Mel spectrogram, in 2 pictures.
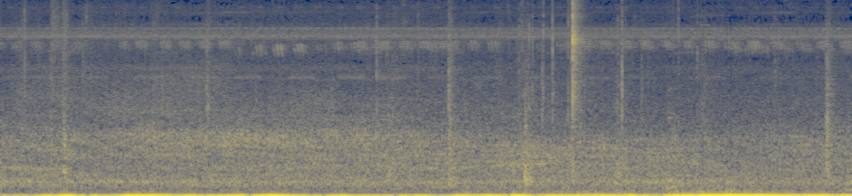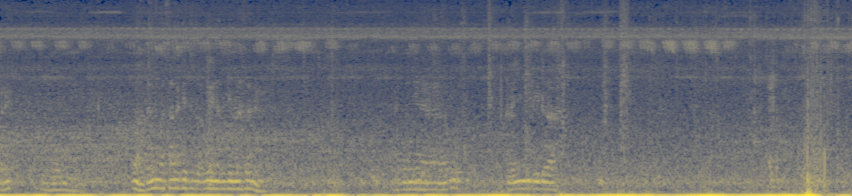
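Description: Night insects, crickets, trilling steadily at a high pitch over the footsteps and rustle of someone walking. A low voice murmurs briefly in the second half.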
